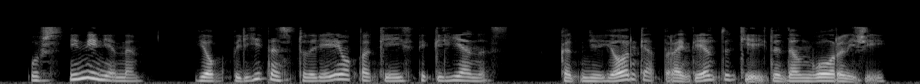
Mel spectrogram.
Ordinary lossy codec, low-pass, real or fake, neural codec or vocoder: MP3, 24 kbps; 7.2 kHz; fake; autoencoder, 22.05 kHz, a latent of 192 numbers a frame, VITS, trained on many speakers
